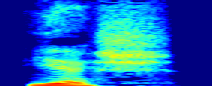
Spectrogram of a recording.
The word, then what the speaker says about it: יש: Let's get the sound locked in, short, friendly, curious. Repeat after me. yesh. Like, yesh, one beat.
